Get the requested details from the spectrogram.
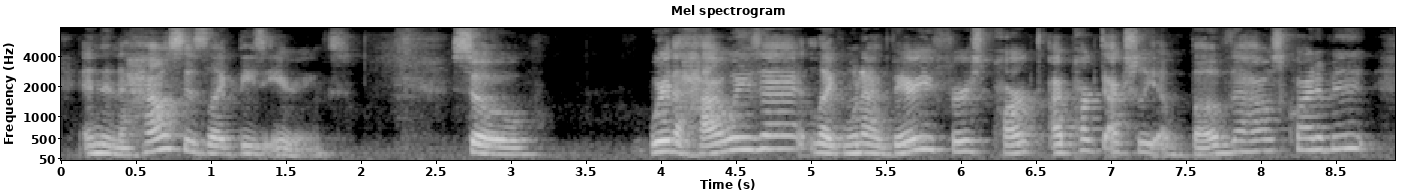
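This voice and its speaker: A loud woman's voice at medium pitch, animated in tone, with very wide pitch swings and a moderate pace. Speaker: podcaster. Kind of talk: casual storytelling.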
